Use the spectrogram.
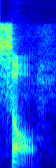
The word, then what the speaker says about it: Sol: You can't pronounce L's? It's Soul.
